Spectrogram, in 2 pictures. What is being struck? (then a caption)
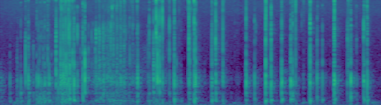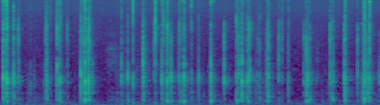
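Wooden paddle hair brush with wooden pins. Fingertips and nails scratch across the wooden pin bristles of a light wooden paddle hair brush. The result is a rapid, dense run of dry, crisp clicks and scratchy crackles with no ring, centred in the midrange over a faint low hum.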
